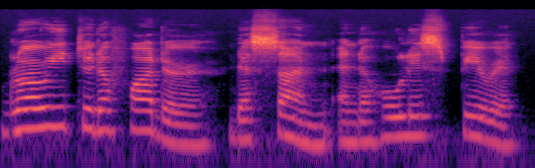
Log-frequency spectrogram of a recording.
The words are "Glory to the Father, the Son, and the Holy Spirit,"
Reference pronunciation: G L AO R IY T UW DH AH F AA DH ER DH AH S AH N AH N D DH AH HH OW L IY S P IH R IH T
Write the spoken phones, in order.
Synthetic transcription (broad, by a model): G L AO R IY T UW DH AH F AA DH ER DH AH S AH N AH N D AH HH OW L IY S P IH R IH T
